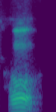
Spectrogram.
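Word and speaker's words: ὁ: When you see the Omicron standing on its own, you know it is ho. It can't be o. The breathing mark points that way. And so o never stands on its own. It's always ho.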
